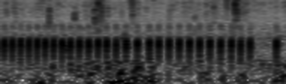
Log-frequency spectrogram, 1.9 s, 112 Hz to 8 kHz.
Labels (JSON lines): {"label": "biophony, rattle", "recorder": "SoundTrap 500"}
